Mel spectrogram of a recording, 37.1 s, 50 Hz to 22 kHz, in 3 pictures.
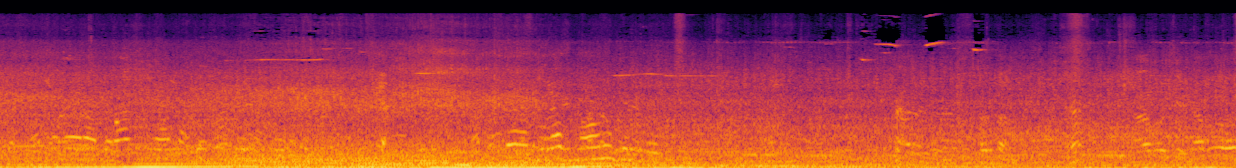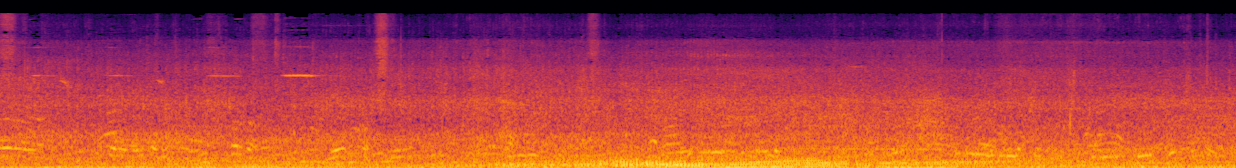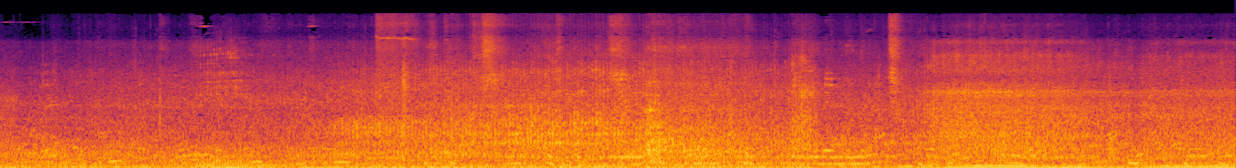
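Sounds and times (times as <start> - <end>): people talking: 0.0 - 8.1, 8.8 - 37.0
heavy engine rumble: 0.0 - 37.0
motor traffic: 0.0 - 37.0.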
